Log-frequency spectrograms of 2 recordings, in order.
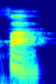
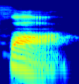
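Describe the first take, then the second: First: The vowel is short and clipped. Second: The vowel is a long open A. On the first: The speaker calls it wrong. "Jadi bukan fa" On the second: The speaker calls it right. "This one big A, A, far"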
